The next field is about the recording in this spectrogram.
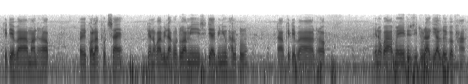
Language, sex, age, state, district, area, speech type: Assamese, male, 30-45, Assam, Golaghat, rural, spontaneous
